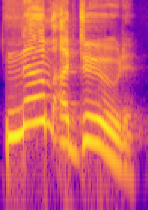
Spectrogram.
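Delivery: high, slow, pointed demand; exasperated scolding. Pretend. Patient addressing the absent doctor, exasperated. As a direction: drag out each word as obvious advice.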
